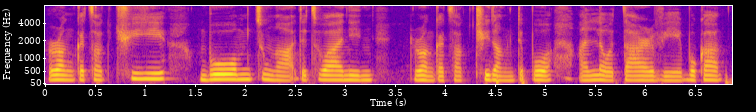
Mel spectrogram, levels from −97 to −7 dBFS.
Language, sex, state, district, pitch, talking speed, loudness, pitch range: Mizo, female, Mizoram, Aizawl, 175 Hz, 155 wpm, -18 LUFS, 165-185 Hz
